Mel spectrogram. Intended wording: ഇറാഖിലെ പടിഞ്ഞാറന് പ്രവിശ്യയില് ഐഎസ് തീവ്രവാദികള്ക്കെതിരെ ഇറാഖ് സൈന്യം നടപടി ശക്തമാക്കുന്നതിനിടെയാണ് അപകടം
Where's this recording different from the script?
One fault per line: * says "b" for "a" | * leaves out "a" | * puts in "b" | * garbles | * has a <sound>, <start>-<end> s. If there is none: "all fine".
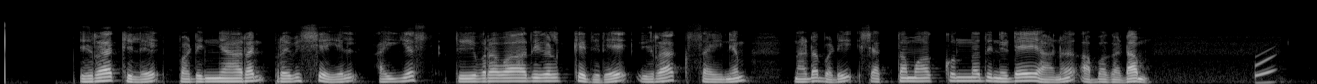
* has a chirp, 12.6-12.8 s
